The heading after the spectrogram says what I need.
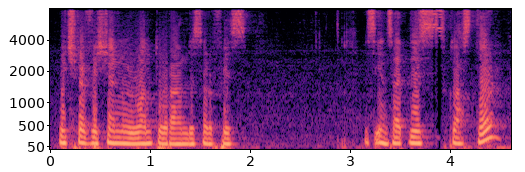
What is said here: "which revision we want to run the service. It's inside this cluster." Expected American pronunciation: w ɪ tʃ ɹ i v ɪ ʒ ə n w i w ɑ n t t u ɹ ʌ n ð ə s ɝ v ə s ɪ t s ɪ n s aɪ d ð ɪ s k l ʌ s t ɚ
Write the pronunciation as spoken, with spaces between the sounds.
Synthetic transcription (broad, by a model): w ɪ tʃ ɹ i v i ʃ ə n w i w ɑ n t t u ɹ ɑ n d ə s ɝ f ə s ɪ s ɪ n s aɪ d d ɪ s k l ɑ s t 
